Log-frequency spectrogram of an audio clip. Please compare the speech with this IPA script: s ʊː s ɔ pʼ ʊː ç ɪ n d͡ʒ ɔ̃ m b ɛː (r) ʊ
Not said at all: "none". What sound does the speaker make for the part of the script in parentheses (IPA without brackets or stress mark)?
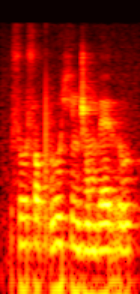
r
